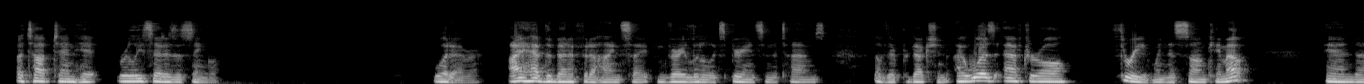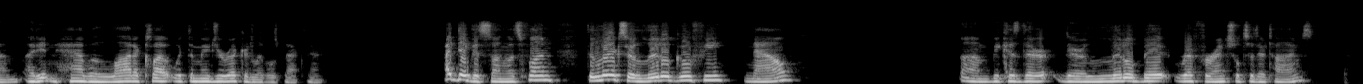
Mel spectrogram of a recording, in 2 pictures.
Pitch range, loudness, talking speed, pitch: 115-145 Hz, -20 LUFS, 165 wpm, 130 Hz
